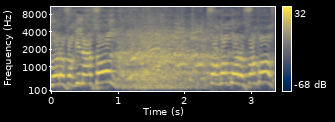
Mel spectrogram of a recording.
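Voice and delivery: hammed-up high outraged yell; mock angry girls. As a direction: shriek it at Gaurav. Girls in audience voiced angrily.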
